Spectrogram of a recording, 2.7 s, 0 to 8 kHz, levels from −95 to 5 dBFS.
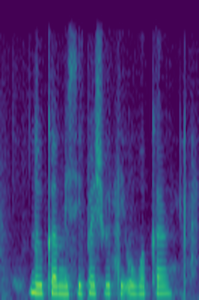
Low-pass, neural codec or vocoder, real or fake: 7.2 kHz; codec, 16 kHz, 0.8 kbps, ZipCodec; fake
